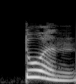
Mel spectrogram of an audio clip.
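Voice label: "dun", Mandarin Chinese, fourth tone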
